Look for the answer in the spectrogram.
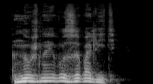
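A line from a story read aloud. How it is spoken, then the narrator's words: Whispered. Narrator (Russian): шепнула она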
